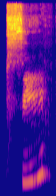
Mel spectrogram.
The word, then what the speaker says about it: Psi: All right, second to last, we have psi. Psi is the equivalent of a P and an S sound together in English. It's a ps, right?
